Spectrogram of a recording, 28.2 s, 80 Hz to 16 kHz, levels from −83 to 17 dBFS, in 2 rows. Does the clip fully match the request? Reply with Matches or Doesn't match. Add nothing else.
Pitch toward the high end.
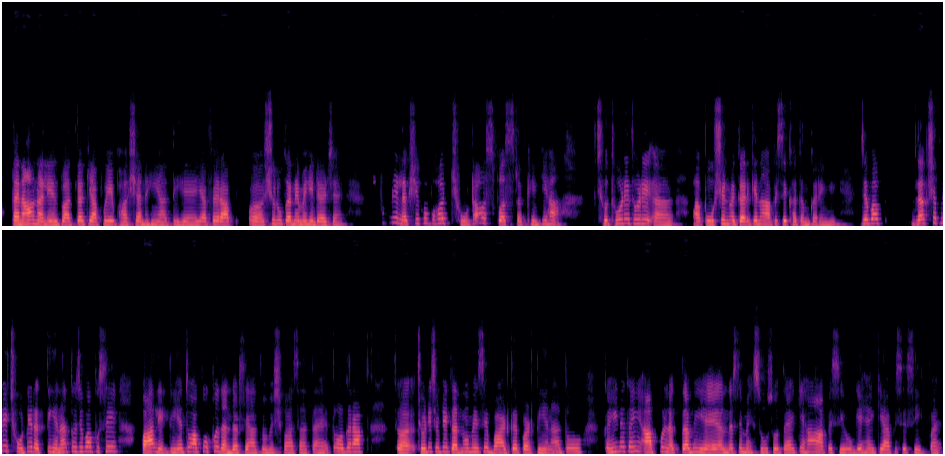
Matches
